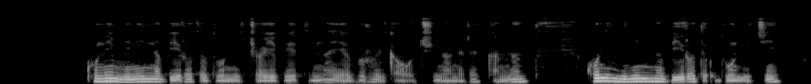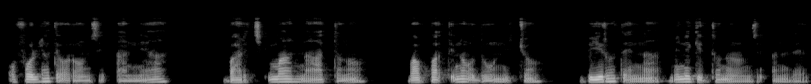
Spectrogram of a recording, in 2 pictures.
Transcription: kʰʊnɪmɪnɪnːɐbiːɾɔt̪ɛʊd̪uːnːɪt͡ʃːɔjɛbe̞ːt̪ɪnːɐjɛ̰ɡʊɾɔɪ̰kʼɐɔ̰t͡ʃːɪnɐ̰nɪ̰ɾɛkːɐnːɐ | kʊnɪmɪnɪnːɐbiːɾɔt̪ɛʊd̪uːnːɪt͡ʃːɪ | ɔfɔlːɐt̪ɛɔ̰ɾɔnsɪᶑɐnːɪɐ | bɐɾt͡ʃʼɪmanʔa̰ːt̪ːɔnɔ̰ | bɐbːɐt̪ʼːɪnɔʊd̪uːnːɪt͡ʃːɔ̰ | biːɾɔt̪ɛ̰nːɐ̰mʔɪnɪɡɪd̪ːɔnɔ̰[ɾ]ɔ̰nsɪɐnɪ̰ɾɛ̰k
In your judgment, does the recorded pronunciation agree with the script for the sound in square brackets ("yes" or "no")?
yes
